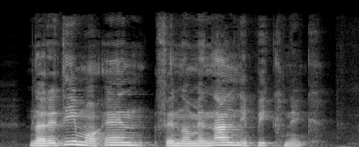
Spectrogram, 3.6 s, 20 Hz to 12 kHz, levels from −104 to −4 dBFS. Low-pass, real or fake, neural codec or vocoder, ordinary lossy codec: 10.8 kHz; real; none; AAC, 64 kbps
